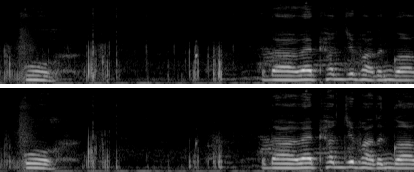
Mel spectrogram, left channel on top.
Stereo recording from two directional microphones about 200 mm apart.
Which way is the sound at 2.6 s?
20° right (ahead or behind).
